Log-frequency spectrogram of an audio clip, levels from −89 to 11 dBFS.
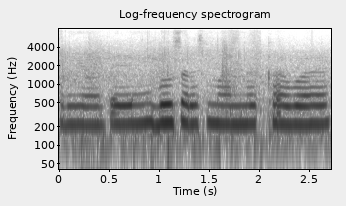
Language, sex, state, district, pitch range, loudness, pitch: Hindi, female, Haryana, Rohtak, 220-230 Hz, -15 LUFS, 225 Hz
